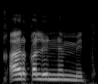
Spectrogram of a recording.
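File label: "qiarqiilinnu" locative, Archi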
